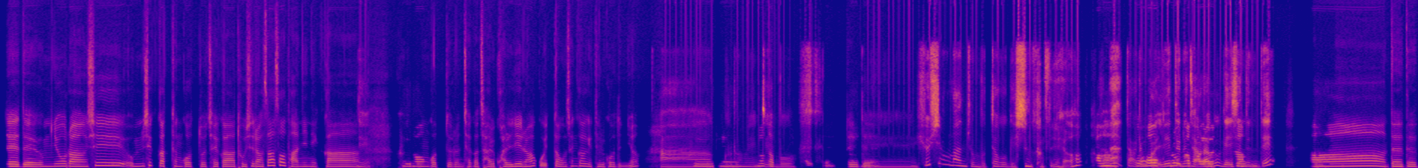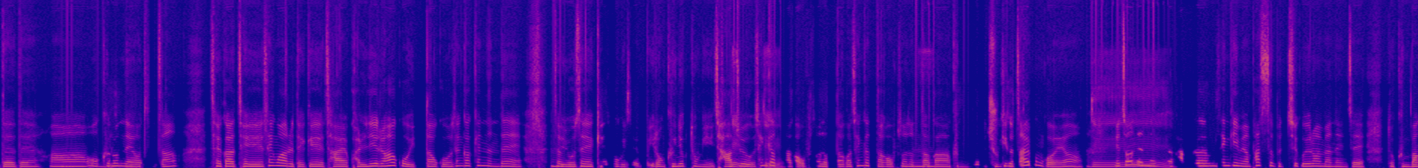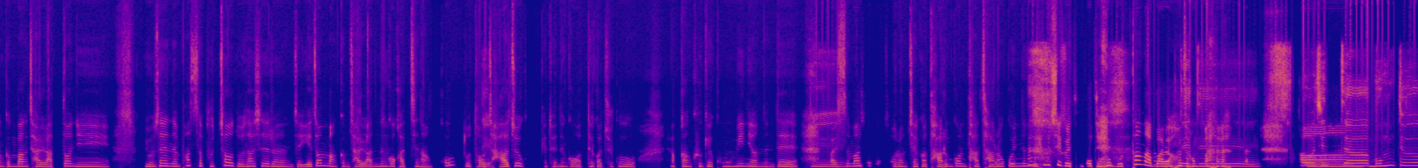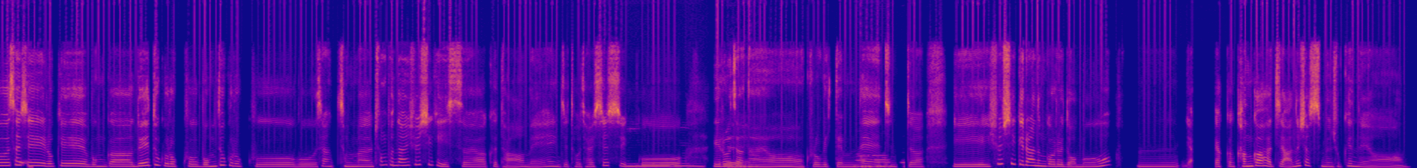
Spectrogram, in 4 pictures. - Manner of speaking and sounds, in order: distorted speech; laughing while speaking: "거네요"; unintelligible speech; unintelligible speech; laugh; laughing while speaking: "잘 못 하나 봐요. 정말"
- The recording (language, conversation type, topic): Korean, advice, 운동 후에 계속되는 근육통을 어떻게 완화하고 회복하면 좋을까요?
